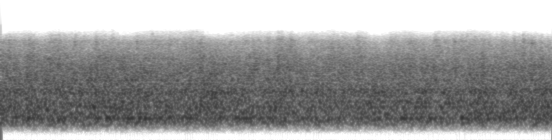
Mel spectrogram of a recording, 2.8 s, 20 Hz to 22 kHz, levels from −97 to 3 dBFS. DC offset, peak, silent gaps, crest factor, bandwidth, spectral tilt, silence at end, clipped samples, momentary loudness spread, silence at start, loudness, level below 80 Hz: under 0.1%; -6 dBFS; none; 14 dB; 8.4 kHz; 5 dB/octave; 0 s; under 0.1%; 2 LU; 0 s; -19 LUFS; under -90 dBFS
